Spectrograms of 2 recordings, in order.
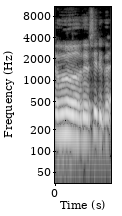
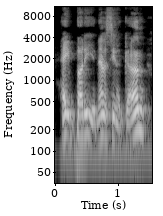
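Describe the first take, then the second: First: Lightly acted English tourist. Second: Put-on American buddy; American accent. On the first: English visitor reacts to a first gun, mock awe. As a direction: play a mildly amazed English visitor. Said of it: "we've never seen guns before". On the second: American teases English visitor about guns, put-on American accent. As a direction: lightly mimic an American questioning a friend. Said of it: "that's my American accent".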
